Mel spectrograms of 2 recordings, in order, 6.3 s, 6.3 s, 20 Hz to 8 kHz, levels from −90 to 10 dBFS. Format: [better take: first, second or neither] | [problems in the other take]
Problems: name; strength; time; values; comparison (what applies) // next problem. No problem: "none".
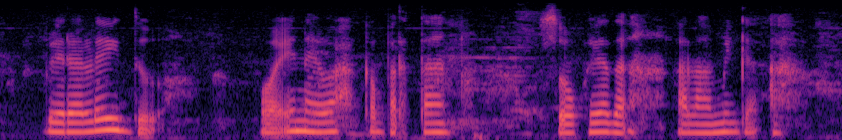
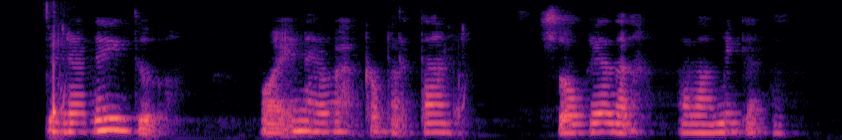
first | noise reduction (neural mask model DeepFilterNet 3)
